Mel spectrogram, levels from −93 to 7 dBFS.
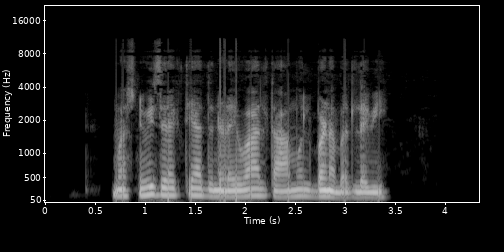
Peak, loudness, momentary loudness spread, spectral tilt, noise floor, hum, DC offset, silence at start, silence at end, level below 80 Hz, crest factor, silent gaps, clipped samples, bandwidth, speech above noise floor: -8 dBFS; -24 LUFS; 7 LU; -7.5 dB/octave; -78 dBFS; none; under 0.1%; 0.7 s; 0.95 s; -54 dBFS; 16 dB; none; under 0.1%; 10 kHz; 56 dB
